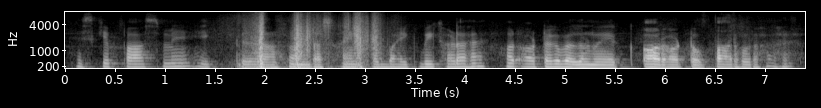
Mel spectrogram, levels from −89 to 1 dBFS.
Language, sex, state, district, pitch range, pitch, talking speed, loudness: Chhattisgarhi, male, Chhattisgarh, Sarguja, 140-160 Hz, 150 Hz, 200 wpm, -24 LUFS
